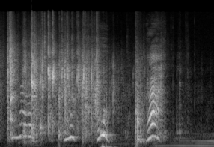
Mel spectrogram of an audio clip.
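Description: Plastic candy wrappers and small hard candies rustling and clicking as hands sweep them across a wooden table, busiest over the first two seconds. Short, high-pitched hummed exclamations from a voice run through it.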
